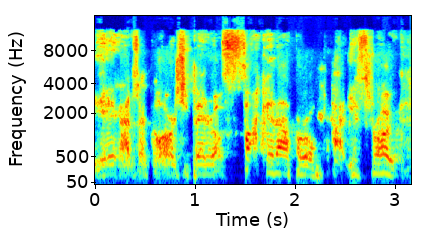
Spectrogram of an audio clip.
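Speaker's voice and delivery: a hammed-up gangster warning the band; menacing mock threat. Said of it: "but it'd be".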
